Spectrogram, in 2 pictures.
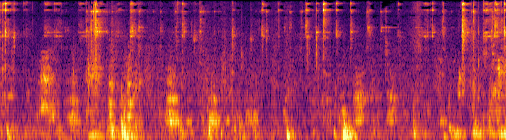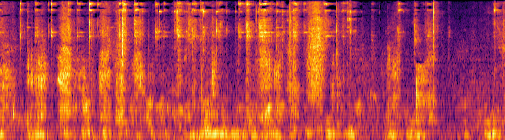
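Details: Buster the pug and Patton the English mastiff play-fighting: dense bursts of snorting, scuffling and rough growl-like noises, irregular and overlapping, with louder scrambles in the second half.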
